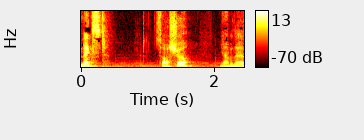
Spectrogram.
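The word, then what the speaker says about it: chasseur: This is the next, साशर. यहाँ बताया था प्रोनाउंसिएशन इज डिफरेंट.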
